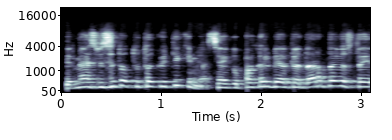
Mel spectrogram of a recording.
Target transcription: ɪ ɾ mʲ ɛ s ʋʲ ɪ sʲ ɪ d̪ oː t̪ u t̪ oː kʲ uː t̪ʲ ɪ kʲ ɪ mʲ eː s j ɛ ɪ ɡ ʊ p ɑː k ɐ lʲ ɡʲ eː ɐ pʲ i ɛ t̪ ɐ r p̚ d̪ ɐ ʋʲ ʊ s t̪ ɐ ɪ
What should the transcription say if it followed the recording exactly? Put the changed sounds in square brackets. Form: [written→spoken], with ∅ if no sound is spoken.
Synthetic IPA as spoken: ɪ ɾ mʲ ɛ s ʋʲ ɪ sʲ ɪ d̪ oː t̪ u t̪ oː kʲ uː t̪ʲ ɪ kʲ ɪ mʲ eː s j ɛ ɪ ɡ ʊ p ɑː k ɐ lʲ [ɡʲ→bʲ] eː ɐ pʲ i ɛ [t̪→d̪] ɐ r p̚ d̪ ɐ ʋʲ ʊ s t̪ ɐ ɪ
